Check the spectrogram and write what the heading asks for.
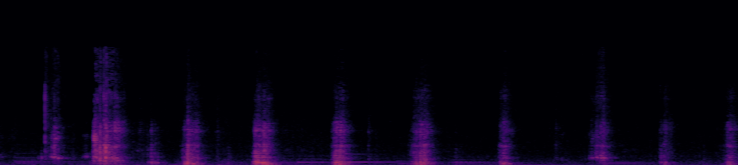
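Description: Crunchy sweet butter cornbread croutons being chewed: a steady run of about nine crunches, roughly one every two-thirds of a second, growing a little fainter toward the end.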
